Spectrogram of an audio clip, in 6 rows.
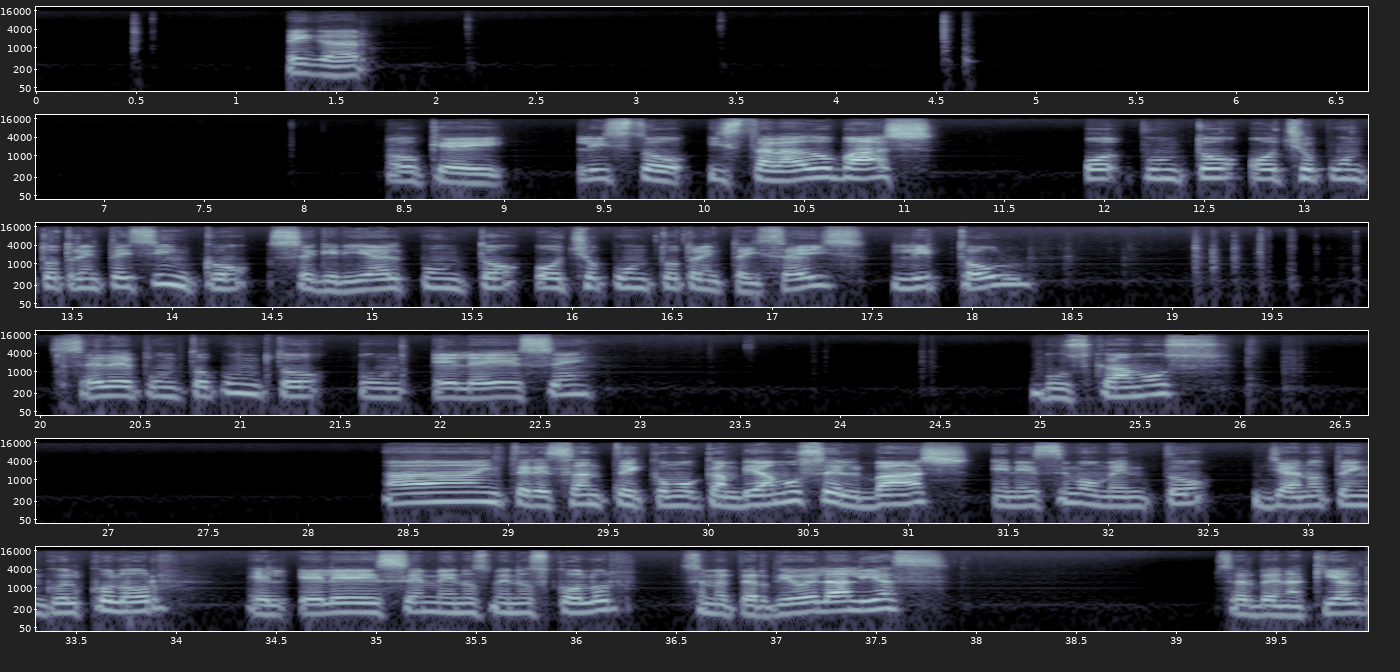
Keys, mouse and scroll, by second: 0.4 Down, 2.0 right click, 4.4 Return, 8.2 scroll down 1, 9.0-9.7 scroll down 1, 9.7-10.6 scroll up 1, 13.1 click, 13.8 click, 16.3 click, 18.8-21.7 typing, 23.7-25.0 scroll up 3, 25.4-26.2 scroll up 2, 28.9 scroll down 1, 29.5 scroll down 1, 31.7 scroll down 1.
